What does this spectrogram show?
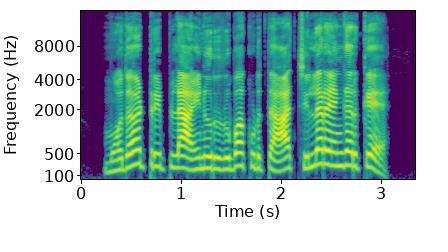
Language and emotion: Tamil, angry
